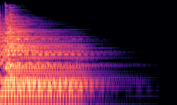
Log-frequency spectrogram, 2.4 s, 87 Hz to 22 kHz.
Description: C Minor Major 7th Double Flat 5th C down Guitar 4A 4E 5A 5D 5G sharp; strummed; JGuitar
